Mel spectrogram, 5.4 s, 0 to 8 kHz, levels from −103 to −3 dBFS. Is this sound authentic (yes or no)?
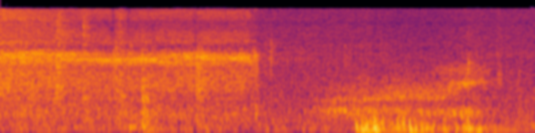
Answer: yes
